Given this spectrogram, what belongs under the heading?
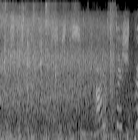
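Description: Rain weather effect from the card game Gwent, a steady hiss of rainfall with a faint rumble of thunder, playing continuously as game background.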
